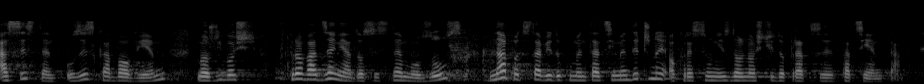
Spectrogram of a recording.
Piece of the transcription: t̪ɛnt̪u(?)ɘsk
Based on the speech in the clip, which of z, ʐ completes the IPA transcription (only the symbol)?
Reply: z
